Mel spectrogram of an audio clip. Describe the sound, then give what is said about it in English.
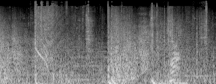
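Gunshots from a carbine in a Western gunfight beside a campfire: a few sharp, loud cracks in quick succession, each followed by a short ringing tail. “Falcon, pistol in his left hand and rifle in his right, raised the carbine to his shoulder. The first shot took Billy Matthews, catapulting his body into the campfire.”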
